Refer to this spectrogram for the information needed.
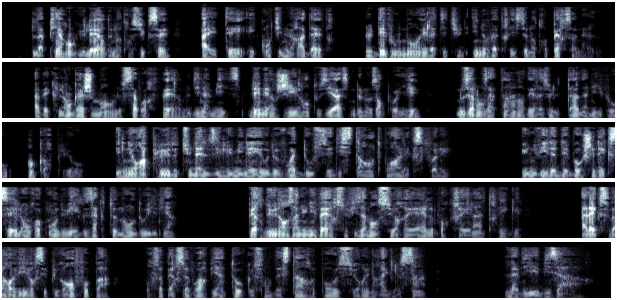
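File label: French male voice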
